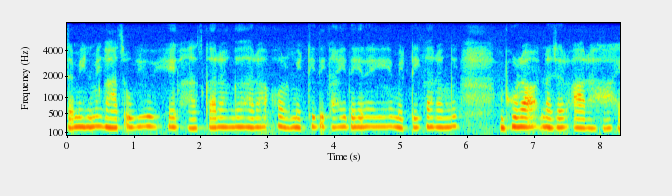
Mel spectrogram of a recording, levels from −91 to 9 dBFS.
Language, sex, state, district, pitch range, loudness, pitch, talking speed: Hindi, female, Uttar Pradesh, Jyotiba Phule Nagar, 195-205 Hz, -18 LUFS, 200 Hz, 175 wpm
